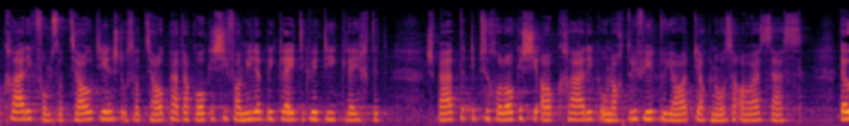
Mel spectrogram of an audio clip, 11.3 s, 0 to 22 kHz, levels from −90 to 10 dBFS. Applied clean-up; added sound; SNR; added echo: none; none; none; none.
